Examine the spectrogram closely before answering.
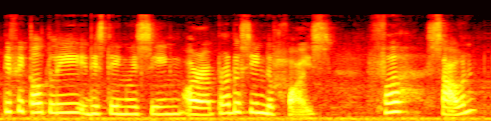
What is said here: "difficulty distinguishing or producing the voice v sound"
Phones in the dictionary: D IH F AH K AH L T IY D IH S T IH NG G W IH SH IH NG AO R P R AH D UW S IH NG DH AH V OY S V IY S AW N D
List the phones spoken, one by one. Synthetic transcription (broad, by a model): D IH F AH K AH L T IY D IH S T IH NG G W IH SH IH NG AO R P R AH D UW S IH NG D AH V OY S F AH S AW N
